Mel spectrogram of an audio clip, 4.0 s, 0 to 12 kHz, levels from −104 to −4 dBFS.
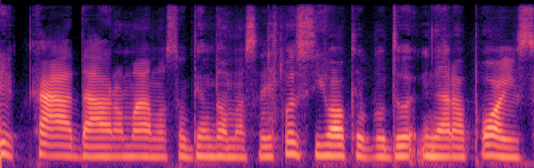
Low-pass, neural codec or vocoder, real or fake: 10.8 kHz; codec, 24 kHz, 1 kbps, SNAC; fake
